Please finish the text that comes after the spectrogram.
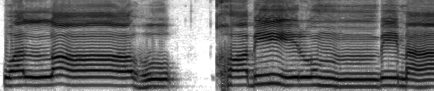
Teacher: আর এই মিমটি আমরা গুন্নাহ করব, কারণ মিম সাকিনের পরে বা থাকলে মিম সাকিন গুন্নাহ করে পড়তে হয়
